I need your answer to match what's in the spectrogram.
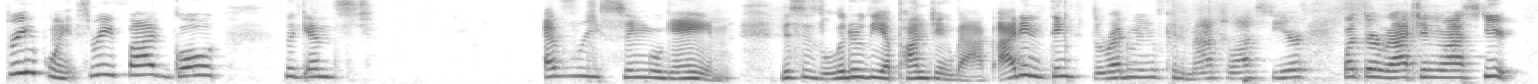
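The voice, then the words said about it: Strained, hoarse voice from yelling. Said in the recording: “I can't even talk anymore. I'm losing my voice just yelling from this”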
